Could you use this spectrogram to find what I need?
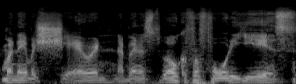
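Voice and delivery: put-on voice of a decades-long heavy smoker. Mocking a man's voice, the speaker imitates him: imitating a longtime smoker's voice. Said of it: "He sounds like".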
